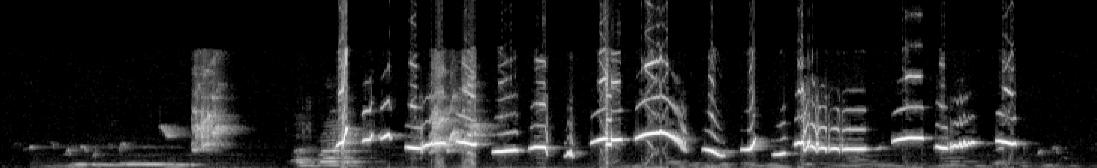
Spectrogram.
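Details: Oriental magpie-robin lure song meant to prompt other magpie-robins to sing: after a soft low whistle, a long loud run of varied whistled and warbled notes, rising and falling, delivered rapidly for about five seconds.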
